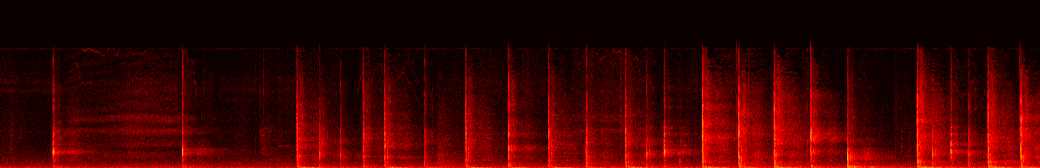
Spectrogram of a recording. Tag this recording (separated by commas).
tap dancing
